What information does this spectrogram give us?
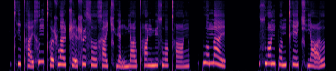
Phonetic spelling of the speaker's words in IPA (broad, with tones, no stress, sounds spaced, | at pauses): t̪ʰ i˥˩ pʰ a̰˨˩ ɪ̯ x ʊ˥ ŋ t̪ʰ ɤ̰˨˩ ʂ w a˧˥ ɪ̯ ʈ͡ʂ ḛ˨˩ ɪ̯ ʂ ɻ̩˥˩ s o˧˥ ʊ̯ x a˧˥ ɪ̯ t͡ɕʰ ɥ ɛ̰˨˩ n m j ɑ˧˥ ʊ̯ pʰ ɑ˥ ŋ m y˥ s w ɔ˥ kʰ ɑ˧˥ ŋ | p w ɔ˥ m a˥˩ ɪ̯ | s w ɑ˥ ŋ p ɤ˧˥ ŋ kʰ e˧˥ ɪ̯ t͡ɕʰ j ɑ̰˨˩˦ ʊ̯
